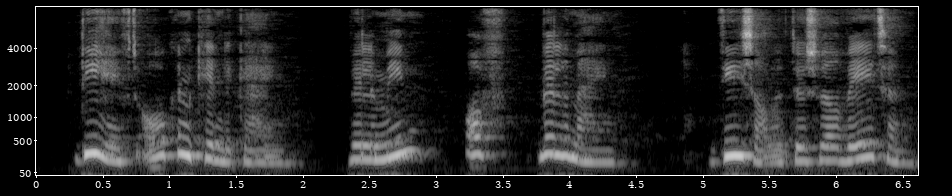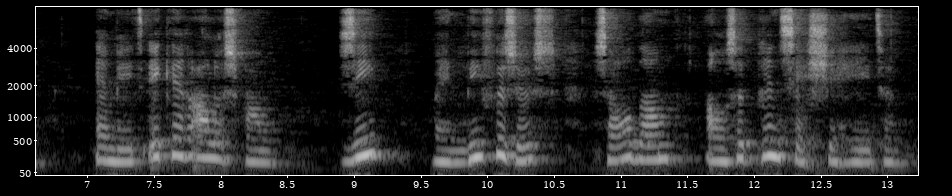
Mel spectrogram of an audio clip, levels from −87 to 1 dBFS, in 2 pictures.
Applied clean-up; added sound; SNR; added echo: none; none; none; none.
